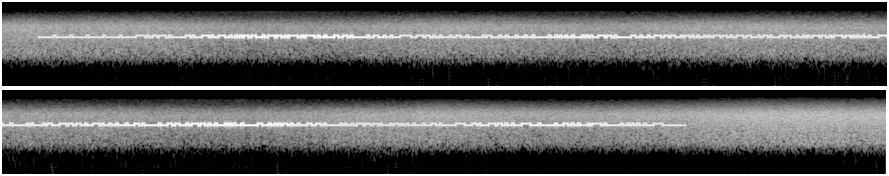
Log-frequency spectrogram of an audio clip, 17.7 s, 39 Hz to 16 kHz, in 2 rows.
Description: RTTY (45.45 baud, 170 Hz shift), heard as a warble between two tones, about 1360 Hz centre, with radio static. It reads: GHNSC EE8W5 2B1J6 PALDJ ACGLJ ER9XB PH7UC 6CS8F GD7OG 9U3J9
